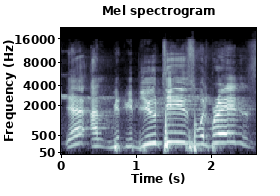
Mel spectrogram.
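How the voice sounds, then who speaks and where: A man speaks in a raised, projected voice with ordinary pitch variation. Noticeable background noise runs underneath. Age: 70s. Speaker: local councillor. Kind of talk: political rally speech.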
